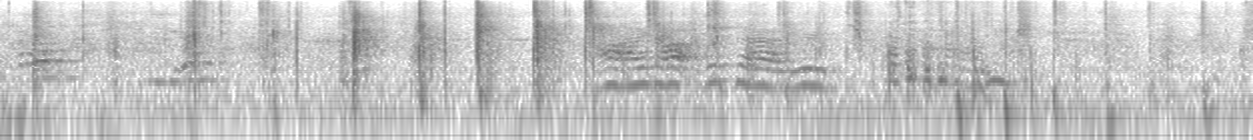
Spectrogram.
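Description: A child's footsteps in flip-flops, an irregular run of short slaps and clicks, with faint children's voices calling a few seconds in.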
